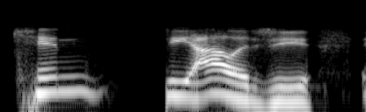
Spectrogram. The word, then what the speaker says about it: kinesiology: Clifford graduated in, how do you say that, kinesiology? – Kinesiology.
